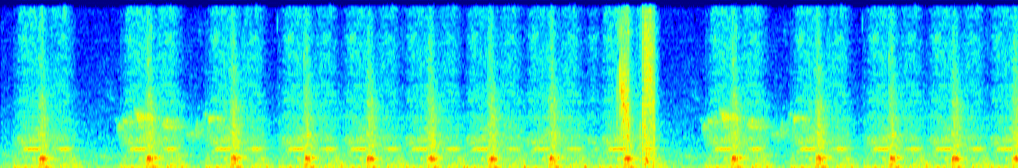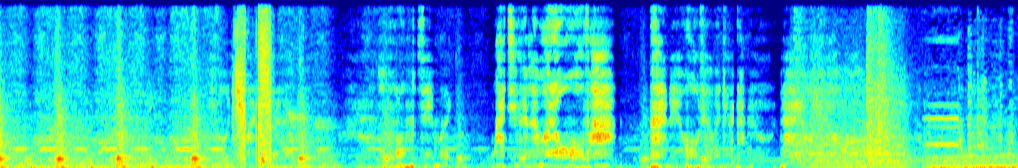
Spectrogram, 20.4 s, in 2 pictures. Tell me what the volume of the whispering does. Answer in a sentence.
The loudness of the whispering goes up, then down.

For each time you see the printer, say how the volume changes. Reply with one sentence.
You can hear the printer from 0.0 to 20.3 s, getting quieter.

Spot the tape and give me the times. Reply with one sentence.
You can hear the tape from 6.2 to 6.6 s and from 12.5 to 12.9 s.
